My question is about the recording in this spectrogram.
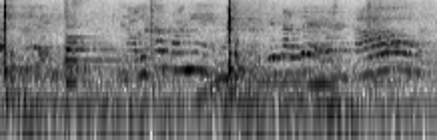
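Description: Cleaver chopping into a goat carcass on a wooden chopping stump: two sharp chops about a second apart, over children's voices chattering in the background.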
